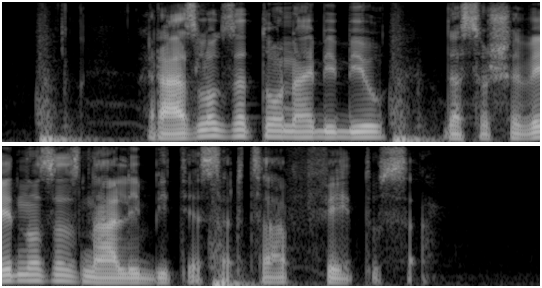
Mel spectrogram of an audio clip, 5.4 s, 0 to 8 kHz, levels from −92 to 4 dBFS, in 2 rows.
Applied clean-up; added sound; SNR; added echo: none; Car; 15 dB; none.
